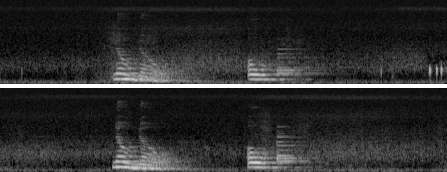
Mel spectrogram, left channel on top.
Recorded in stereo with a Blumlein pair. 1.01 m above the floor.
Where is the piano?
45° right, 1.4 m.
